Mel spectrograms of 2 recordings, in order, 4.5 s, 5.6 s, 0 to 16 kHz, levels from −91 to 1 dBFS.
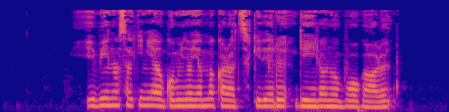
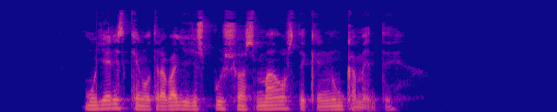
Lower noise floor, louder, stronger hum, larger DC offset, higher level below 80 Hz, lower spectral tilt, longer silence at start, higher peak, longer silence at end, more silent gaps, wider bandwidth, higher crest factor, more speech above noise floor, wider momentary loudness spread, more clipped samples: second, -75 dBFS vs under -90 dBFS; first, -27 LUFS vs -38 LUFS; neither; neither; first, -64 dBFS vs -72 dBFS; about the same, -4 dB/octave vs -4 dB/octave; about the same, 0.75 s vs 0.85 s; first, -8 dBFS vs -20 dBFS; second, 0.55 s vs 1.6 s; neither; about the same, 11.5 kHz vs 11.5 kHz; about the same, 20 dB vs 20 dB; second, 47 dB vs over 51 dB; second, 6 LU vs 11 LU; neither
